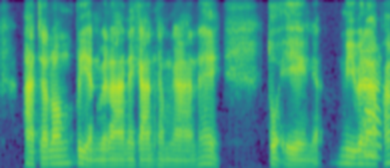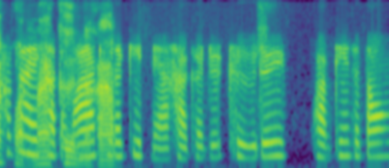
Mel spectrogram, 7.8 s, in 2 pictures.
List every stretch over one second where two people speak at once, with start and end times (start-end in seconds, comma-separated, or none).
3.6-5.0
